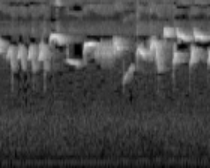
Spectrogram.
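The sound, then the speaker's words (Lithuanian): Northern lapwings calling in a river delta: faint, high, slurred whistled calls repeat many times in quick succession over a low, steady background hiss. “Pempės.”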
